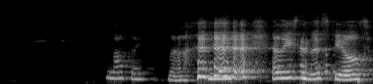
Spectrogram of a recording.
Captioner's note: laughs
